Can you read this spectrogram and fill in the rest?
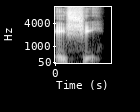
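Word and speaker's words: aos sí: that the world of the AIO pronounced roughly a shei draws closest to our own.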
